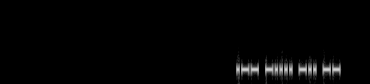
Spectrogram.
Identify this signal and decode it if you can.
Morse code, heard as a keyed tone, about 53 wpm, 700 Hz. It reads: W6DM
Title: USA Call Signs - 4 Characters - Repeated 3x - 50wpm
